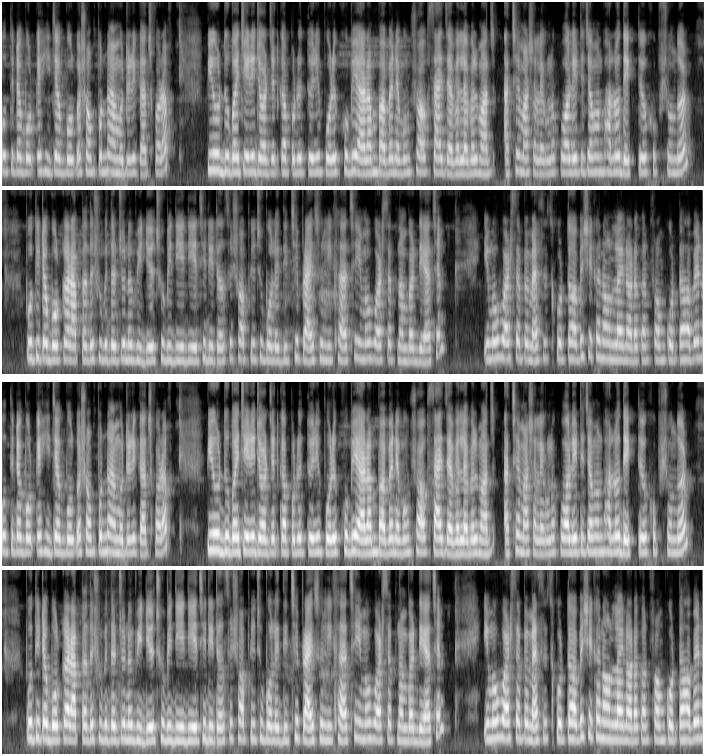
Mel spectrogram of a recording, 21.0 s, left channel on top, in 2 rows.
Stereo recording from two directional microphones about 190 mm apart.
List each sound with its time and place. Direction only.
0.0 s a woman's voice: 15° right (ahead or behind)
